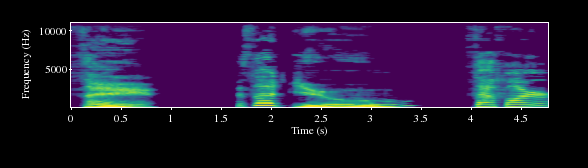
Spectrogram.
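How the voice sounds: A put-on character voice, fairly high and hissing, swings very widely in pitch.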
